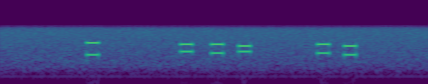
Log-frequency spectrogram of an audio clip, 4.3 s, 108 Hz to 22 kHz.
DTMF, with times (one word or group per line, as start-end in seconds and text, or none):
0.9-1.0 3
1.8-2.5 857
3.2-3.6 51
